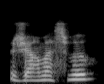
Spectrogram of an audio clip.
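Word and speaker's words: jamais vu: Um, does anyone else experience jams vu or is it jam? How do you say it? Did I say it right? Jamas vu.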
